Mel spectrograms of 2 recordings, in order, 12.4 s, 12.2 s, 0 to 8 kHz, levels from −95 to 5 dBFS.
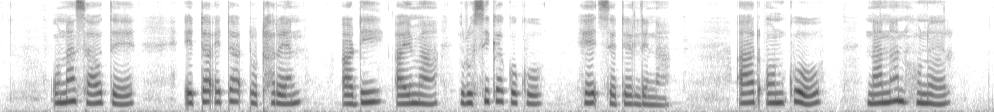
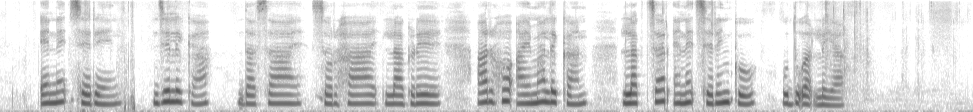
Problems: none marked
